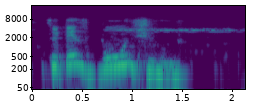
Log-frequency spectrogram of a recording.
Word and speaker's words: bonjour: N sound has to be very subtle. It should not show that you are pronouncing it. So it is bonjour.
